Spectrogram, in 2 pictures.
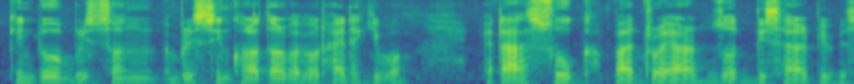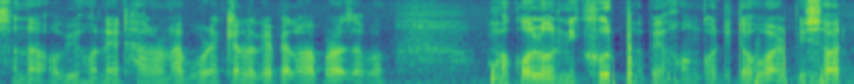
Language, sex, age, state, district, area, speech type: Assamese, male, 30-45, Assam, Udalguri, rural, spontaneous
